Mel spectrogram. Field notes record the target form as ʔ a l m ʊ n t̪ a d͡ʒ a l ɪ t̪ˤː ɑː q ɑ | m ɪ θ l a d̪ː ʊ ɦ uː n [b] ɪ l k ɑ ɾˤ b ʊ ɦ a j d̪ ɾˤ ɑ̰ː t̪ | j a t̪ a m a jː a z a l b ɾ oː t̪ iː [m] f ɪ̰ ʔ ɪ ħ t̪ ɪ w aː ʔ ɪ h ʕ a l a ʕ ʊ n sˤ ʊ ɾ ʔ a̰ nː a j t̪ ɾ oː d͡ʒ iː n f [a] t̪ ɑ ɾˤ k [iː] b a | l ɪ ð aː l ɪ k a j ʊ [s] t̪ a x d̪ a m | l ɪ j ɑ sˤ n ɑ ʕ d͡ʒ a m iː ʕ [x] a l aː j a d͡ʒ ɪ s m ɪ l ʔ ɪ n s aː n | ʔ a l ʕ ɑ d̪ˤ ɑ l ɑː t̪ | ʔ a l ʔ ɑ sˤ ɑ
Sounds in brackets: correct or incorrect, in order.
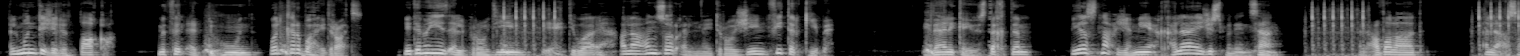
incorrect: w, incorrect: n, incorrect: i, correct, correct, correct

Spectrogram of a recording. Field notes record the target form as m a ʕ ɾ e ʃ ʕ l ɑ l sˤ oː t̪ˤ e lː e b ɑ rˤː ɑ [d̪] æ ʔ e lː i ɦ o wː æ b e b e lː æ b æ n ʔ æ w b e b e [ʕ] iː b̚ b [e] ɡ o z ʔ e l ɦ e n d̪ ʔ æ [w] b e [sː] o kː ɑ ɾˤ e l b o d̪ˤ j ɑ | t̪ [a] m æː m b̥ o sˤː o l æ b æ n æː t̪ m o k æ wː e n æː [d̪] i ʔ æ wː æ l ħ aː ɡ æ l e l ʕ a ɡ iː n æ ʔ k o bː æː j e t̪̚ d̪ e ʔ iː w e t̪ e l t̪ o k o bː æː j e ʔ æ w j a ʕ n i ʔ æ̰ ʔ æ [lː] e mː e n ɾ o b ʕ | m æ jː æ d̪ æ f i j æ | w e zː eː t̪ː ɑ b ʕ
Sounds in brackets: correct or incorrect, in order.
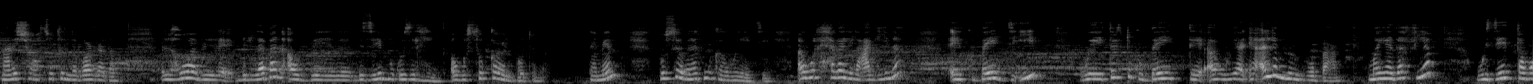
correct, incorrect: z, correct, correct, correct, incorrect: æ, incorrect: t̪, correct

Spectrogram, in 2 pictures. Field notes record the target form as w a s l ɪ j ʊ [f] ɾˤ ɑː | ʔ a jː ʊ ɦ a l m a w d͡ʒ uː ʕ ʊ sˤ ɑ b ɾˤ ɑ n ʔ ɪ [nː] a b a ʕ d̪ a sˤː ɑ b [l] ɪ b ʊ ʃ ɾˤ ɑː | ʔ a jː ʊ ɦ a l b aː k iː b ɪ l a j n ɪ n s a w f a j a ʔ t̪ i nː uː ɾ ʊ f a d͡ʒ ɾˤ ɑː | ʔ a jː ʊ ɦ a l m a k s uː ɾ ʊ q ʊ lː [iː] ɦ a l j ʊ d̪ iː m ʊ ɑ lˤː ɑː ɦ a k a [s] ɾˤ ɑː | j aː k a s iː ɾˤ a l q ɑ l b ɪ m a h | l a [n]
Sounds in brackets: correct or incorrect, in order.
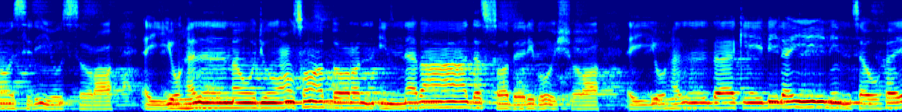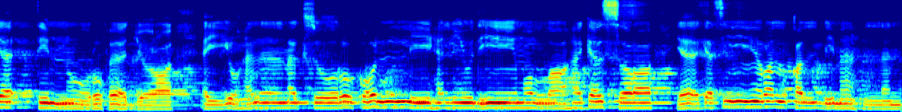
incorrect: s, correct, incorrect: ɾ, correct, correct, correct

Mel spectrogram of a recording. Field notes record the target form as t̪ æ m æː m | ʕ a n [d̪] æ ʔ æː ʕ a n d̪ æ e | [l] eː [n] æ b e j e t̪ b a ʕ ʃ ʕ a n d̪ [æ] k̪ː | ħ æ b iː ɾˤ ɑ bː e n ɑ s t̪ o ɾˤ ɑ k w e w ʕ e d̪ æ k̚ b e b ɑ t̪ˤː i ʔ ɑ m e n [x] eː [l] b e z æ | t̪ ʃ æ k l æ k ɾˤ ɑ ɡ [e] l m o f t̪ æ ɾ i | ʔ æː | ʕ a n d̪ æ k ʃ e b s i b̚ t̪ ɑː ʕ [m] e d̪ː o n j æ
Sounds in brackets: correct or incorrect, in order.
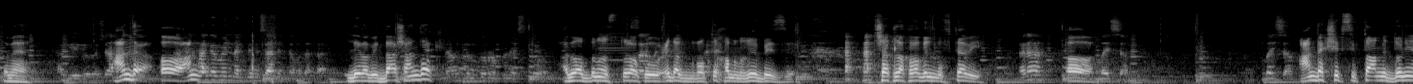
correct, correct, incorrect: m, correct, incorrect: ɣ, incorrect: ɾ, correct, correct

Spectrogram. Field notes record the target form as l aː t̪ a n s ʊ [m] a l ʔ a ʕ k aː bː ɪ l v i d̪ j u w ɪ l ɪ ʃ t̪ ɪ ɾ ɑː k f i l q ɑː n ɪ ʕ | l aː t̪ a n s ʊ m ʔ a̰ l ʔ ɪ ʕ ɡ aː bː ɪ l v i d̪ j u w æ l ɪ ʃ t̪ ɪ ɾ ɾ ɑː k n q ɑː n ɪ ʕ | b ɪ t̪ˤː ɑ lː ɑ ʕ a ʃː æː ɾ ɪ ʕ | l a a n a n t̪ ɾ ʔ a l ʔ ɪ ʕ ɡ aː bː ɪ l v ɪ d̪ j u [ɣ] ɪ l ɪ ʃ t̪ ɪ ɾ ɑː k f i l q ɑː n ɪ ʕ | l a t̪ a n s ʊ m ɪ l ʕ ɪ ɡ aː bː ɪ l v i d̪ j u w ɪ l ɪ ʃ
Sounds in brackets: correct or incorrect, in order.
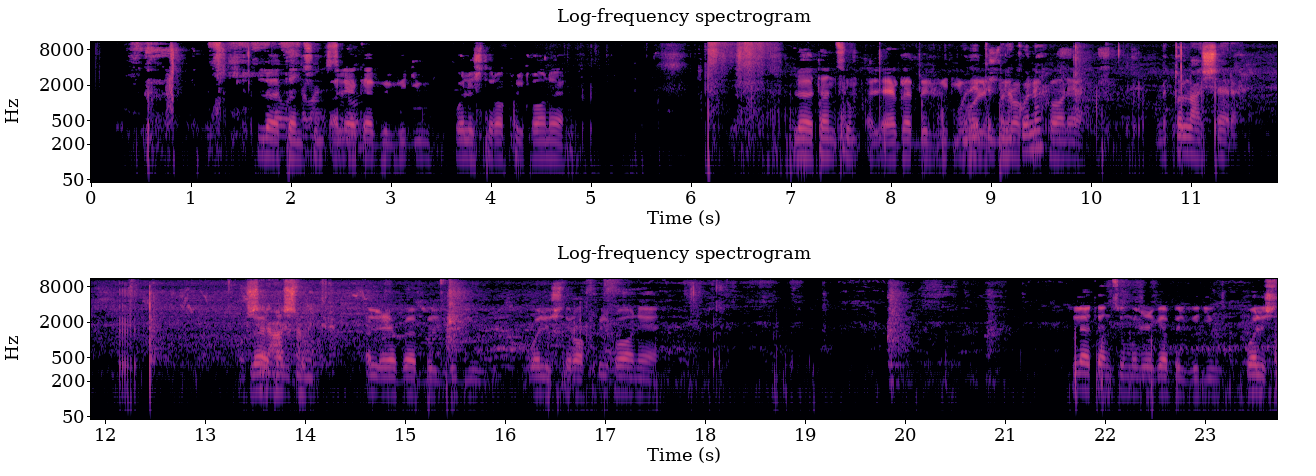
correct, incorrect: w

